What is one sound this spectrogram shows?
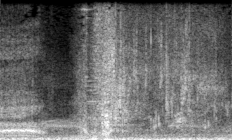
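A blade strikes flesh with a heavy, wet thud.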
